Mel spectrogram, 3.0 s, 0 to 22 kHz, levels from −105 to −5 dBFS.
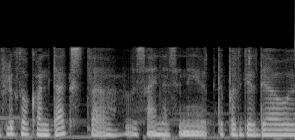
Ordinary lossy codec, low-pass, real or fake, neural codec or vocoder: MP3, 48 kbps; 5.4 kHz; real; none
